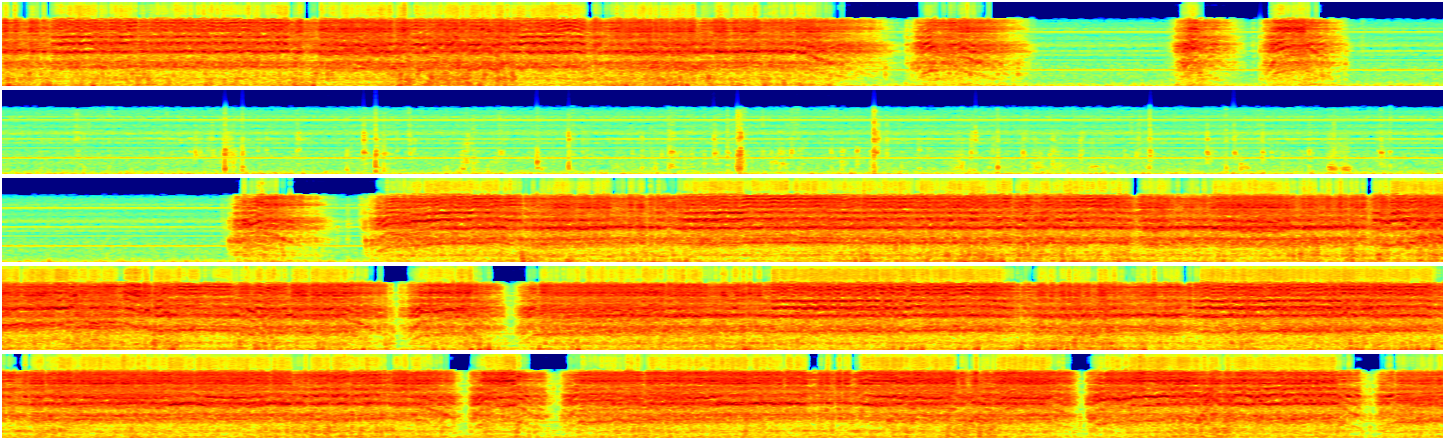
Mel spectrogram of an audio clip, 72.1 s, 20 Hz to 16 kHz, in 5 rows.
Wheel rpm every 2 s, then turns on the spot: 230, 220, 210, 210, 70, 10, 40, 0, 0, 0, 0, 0, 0, 0, 0, 30, 130, 220, 230, 230, 220, 250, 280, 130, 160, 220, 220, 220, 220, 210, 220, 120, 210, 210, 160, 160.
46-48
